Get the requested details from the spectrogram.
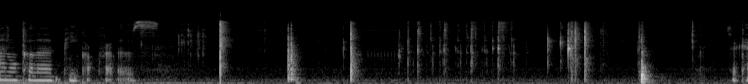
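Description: Small objects are set down on a table with light knocks.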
